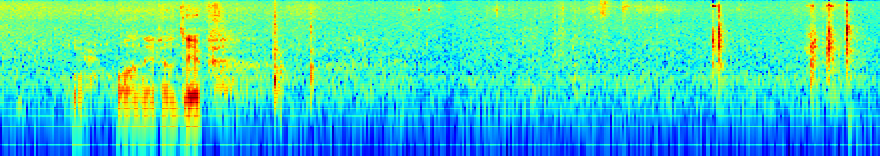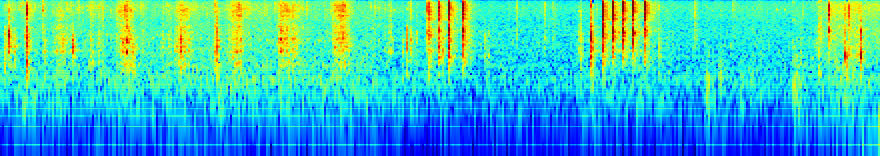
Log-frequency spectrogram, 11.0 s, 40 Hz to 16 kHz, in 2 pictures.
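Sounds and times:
metal bolt and washer rattling: 0:04.4 - 0:09.7.

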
